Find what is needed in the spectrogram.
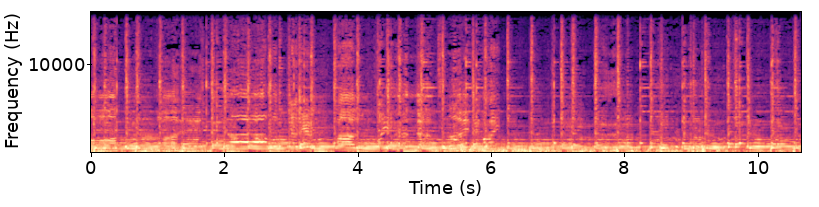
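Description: Street music: a small drum with a white skin struck again and again with a wooden stick, alongside a plucked string instrument playing a tune.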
